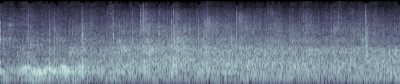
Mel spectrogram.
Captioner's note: attendees applaud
